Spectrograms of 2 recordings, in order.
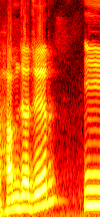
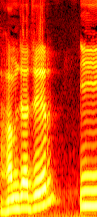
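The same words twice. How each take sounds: Both takes have the same delivery.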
